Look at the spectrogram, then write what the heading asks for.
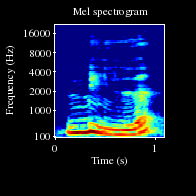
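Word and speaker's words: mille: тисяча французької мовою буде міль міль гарнесенька Л В кінці наче з м'яким знаком Міл далі слово е т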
